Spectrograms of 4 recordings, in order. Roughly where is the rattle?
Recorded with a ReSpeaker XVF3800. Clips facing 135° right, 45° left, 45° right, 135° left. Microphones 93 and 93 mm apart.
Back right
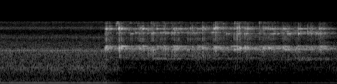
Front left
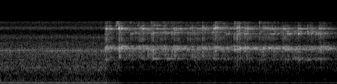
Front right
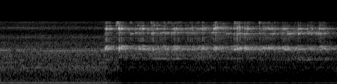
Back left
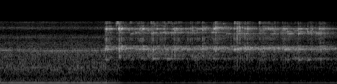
Left.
